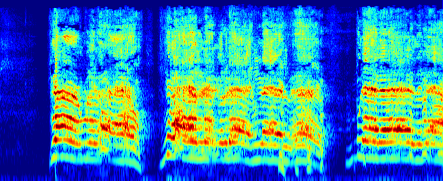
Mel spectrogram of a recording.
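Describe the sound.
A man's voice imitates boxer Floyd Mayweather screaming, incensed at Justin Bieber: three long, loud, strained bursts separated by brief pauses, harsh and bellowing with no other sounds.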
